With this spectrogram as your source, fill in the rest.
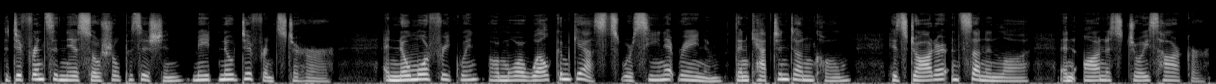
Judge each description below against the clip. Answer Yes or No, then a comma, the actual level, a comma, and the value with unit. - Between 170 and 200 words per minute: Yes, average, 180 wpm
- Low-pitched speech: No, high, 190 Hz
